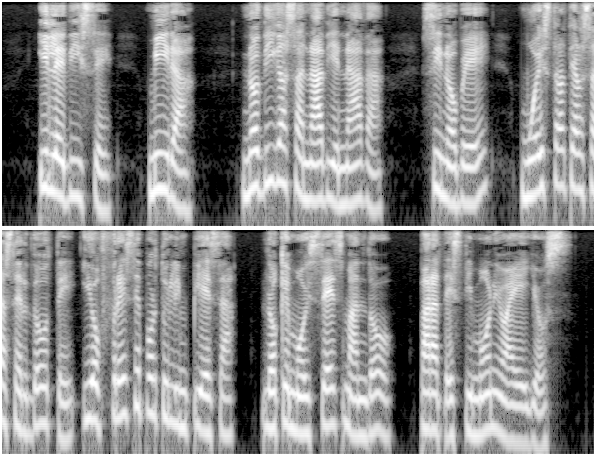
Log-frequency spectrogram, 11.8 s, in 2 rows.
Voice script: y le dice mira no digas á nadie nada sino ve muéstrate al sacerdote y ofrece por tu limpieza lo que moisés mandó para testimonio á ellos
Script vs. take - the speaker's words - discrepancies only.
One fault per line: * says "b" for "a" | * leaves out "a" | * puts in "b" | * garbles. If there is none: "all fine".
all fine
